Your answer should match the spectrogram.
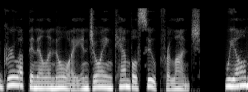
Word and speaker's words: Campbell: Then we moved to the Mahoning Valley and discovered the city of Campbell was pronounced like the animal camel.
